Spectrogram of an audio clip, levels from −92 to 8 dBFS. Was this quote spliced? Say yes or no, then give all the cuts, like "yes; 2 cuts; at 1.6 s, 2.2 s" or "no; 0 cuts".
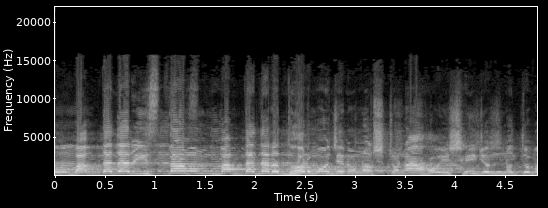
no; 0 cuts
